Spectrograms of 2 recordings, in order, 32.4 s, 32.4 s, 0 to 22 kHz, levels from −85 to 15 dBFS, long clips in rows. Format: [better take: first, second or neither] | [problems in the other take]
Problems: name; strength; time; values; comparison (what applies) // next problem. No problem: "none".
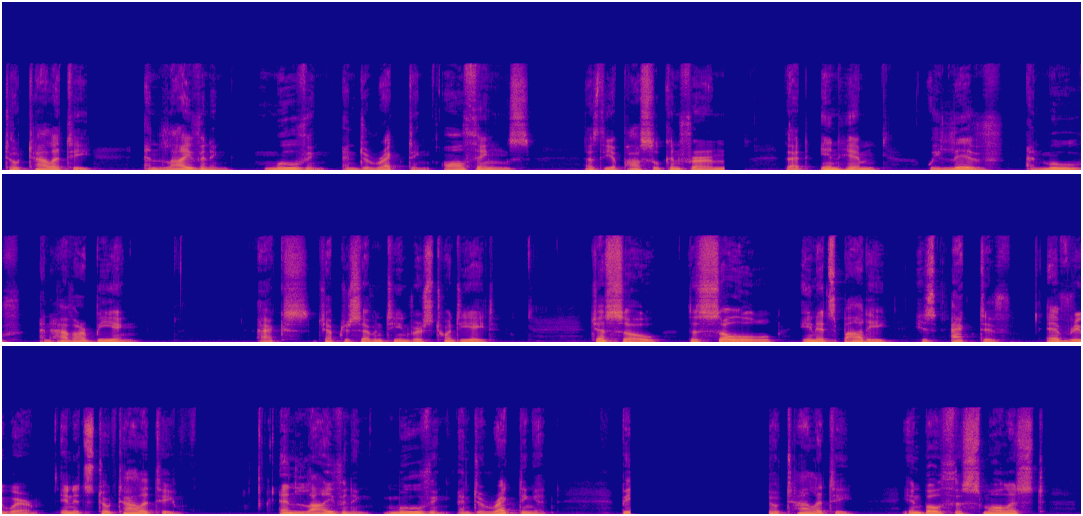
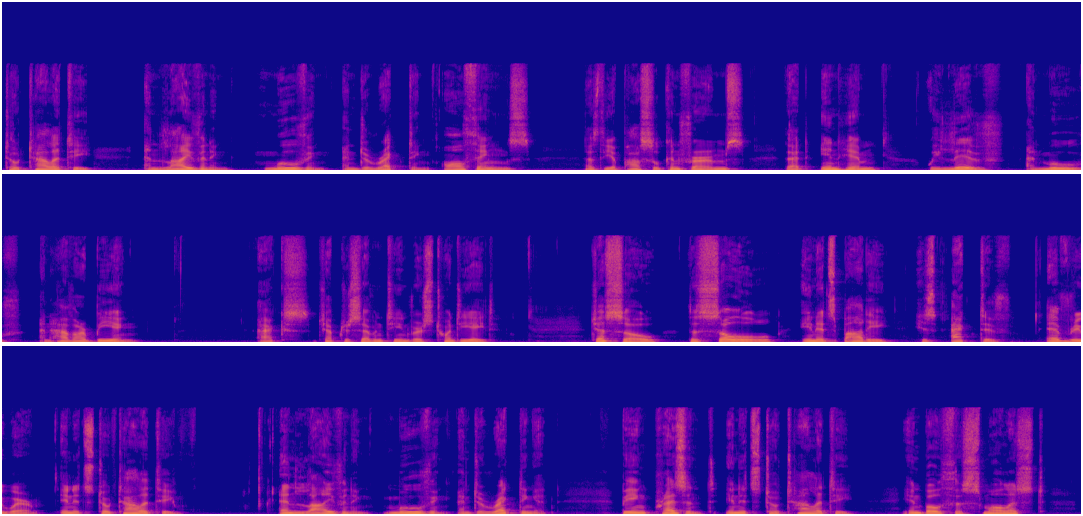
second | audio cutting out; at 7 s and at 28 s for 1.5 s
